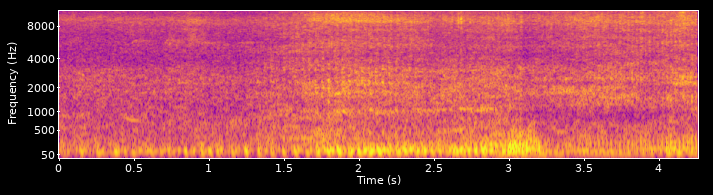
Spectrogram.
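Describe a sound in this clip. Another motorcycle passes by with its engine buzzing.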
